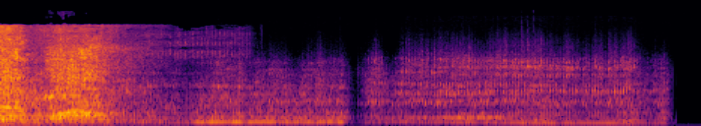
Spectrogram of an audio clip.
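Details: Bear. A bear starts with a loud, rough roar lasting about a second and a half. A deep, droning growl follows, held steady with one brief pause.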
